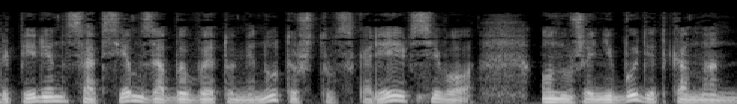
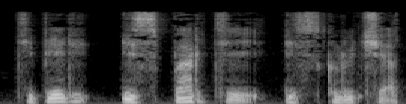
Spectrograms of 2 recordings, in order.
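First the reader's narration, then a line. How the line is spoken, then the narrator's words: Quiet pained sigh. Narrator (Russian): тихо вздохнув, потому что глубоко вздыхать ему было больно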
